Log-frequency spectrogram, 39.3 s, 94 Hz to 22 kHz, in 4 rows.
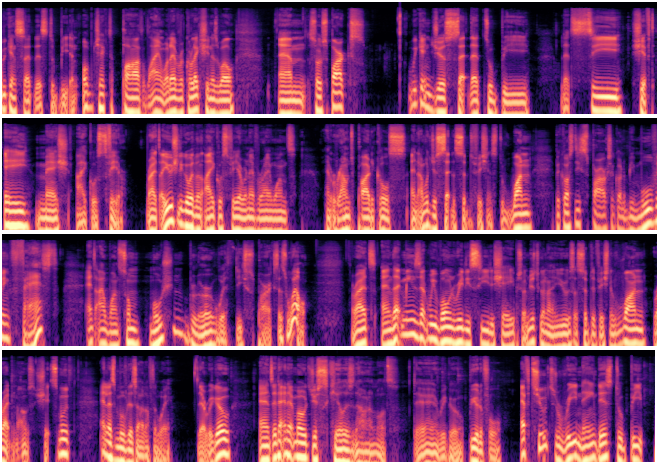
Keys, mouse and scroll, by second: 9.4 shift+a, 12.7 click, 16.1 click, 28.8 right click, 30.9 g, 32.8-33.1 shift+middle drag, 33.5 Tab, 34.1 s, 35.9 Tab, 36.3 shift+middle click, 37.1 F2.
